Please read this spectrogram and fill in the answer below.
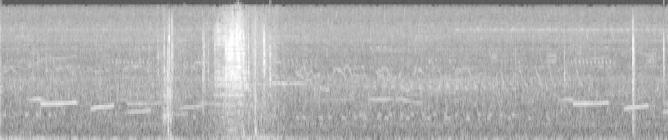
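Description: Faint jungle ambience from a film soundtrack: scattered short whistled bird calls, a sharp click a couple of seconds in, and a brief rustling hiss about a second later.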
